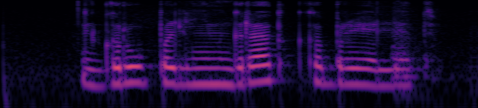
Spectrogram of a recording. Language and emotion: Russian, neutral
